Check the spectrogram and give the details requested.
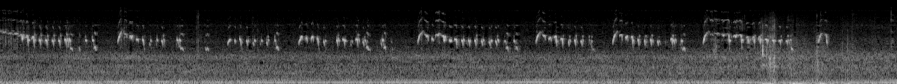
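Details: Bald eagle eaglet calling during an evening feeding at a North East Florida nest in May 2021; series of high, choppy chittering notes in short descending runs, with a low steady hum and a brief rustle.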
